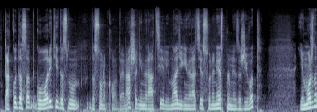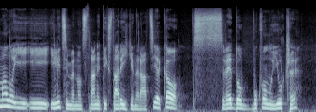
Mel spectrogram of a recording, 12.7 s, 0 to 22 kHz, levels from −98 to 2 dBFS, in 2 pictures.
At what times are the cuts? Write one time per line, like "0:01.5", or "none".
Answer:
none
